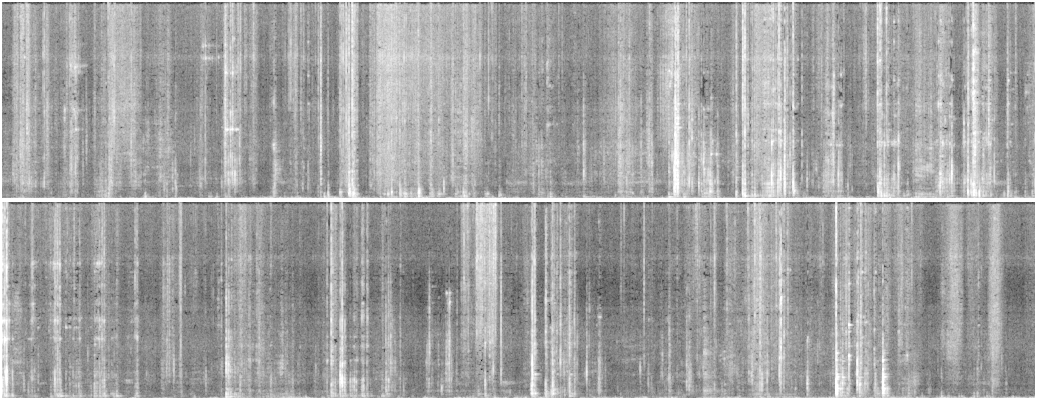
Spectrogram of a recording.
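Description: Flat stones knocking and scraping against each other as they are lifted and set by hand into a dry-stone wall: irregular clacks and clunks, with one sharp knock near the end, over a steady low rumble.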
